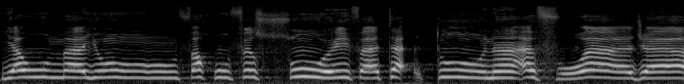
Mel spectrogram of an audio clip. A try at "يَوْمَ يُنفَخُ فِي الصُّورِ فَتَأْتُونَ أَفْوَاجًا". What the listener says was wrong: عايزة الهمزة بتاعي فتأتون.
